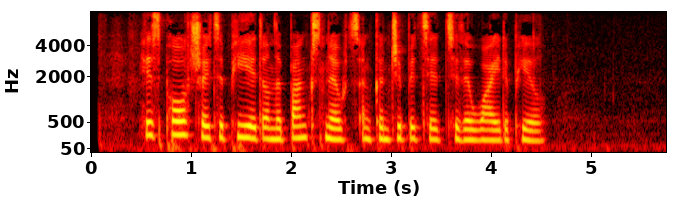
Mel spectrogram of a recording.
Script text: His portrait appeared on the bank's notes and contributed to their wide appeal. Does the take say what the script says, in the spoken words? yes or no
yes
